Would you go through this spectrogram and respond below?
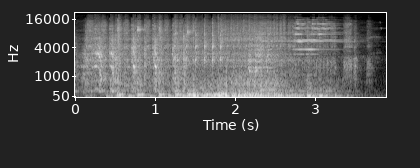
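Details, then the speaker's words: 2004 Harley-Davidson Road King that needs a fuel pump and a battery; starter spins it over and, with starting fluid sprayed in through the removed air filter, it coughs unevenly and dies in about three seconds; spark present, no start from failed fuel pump. "The one I'm not keeping needs a fuel pump and a battery, but it seems like the starter spins over, so we're going to see if we can get it to uh fire off."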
